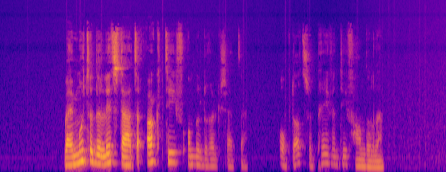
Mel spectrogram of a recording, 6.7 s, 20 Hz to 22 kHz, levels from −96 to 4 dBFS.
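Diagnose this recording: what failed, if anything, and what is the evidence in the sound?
Automatic gain rising, in call processing, from 4.79 to 5.87 s. When the input falls about 17 dB as the talker moves back near 5 s, the gain control lifts it about 4 dB over a second. The waveform envelope and the spectrogram's room-noise floor climb together.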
